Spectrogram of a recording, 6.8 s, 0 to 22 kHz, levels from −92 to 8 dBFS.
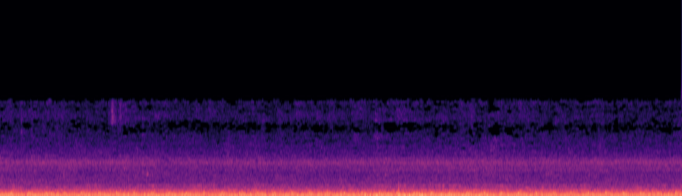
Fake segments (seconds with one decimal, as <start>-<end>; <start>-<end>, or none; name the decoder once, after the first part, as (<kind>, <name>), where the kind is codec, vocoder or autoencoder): none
